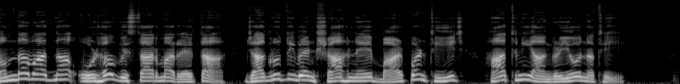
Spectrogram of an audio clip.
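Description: From start to finish the speech has a hollow, phasey colour from channel delay (comb filtering). One channel lags the other by under a millisecond, so summing to mono cancels fixed notches, the first somewhere around 700 Hz and then repeating up the spectrum.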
